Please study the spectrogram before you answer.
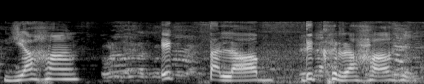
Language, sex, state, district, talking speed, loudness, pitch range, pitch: Hindi, female, Madhya Pradesh, Bhopal, 85 wpm, -14 LUFS, 185-240 Hz, 200 Hz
